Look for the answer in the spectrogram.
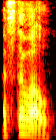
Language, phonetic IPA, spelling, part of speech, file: Russian, [ɐt͡sstɐˈvaɫ], отставал, verb, Ru-отставал.ogg
- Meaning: masculine singular past indicative imperfective of отстава́ть (otstavátʹ)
